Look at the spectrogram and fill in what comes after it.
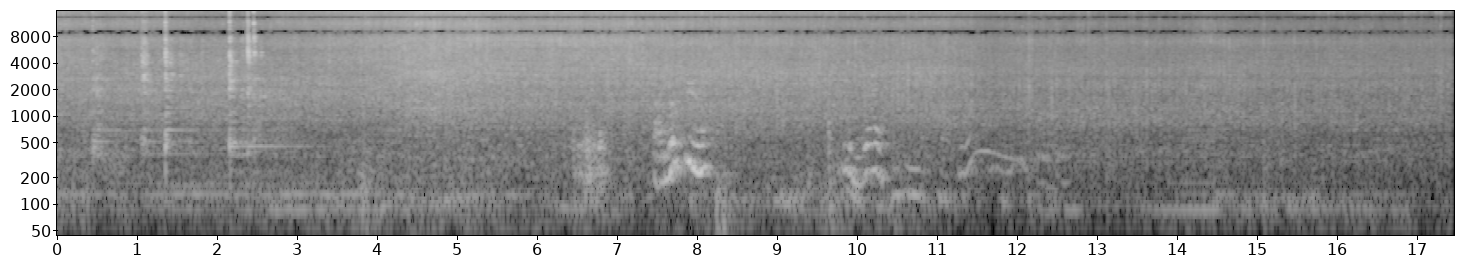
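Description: Whole fish and vegetables sizzling on an electric griddle, a steady frying hiss, with a few sharp clicks in the first couple of seconds.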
